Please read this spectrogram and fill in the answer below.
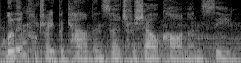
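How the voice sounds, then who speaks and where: A woman's voice: low-pitched, sing-song, normal speed. An actress playing a bold, loyal warrior woman in a video game cutscene, with firm, earnest delivery. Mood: purposeful. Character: bold, loyal female warrior of a fantasy realm. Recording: game music behind the voice.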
